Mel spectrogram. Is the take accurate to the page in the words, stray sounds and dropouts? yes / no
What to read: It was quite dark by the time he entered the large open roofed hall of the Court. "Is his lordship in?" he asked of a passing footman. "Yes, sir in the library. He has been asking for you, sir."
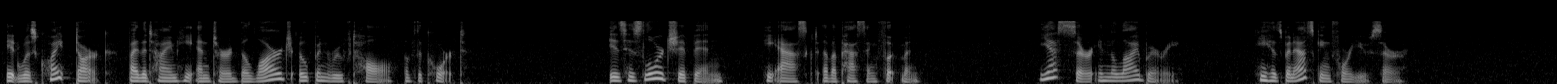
yes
